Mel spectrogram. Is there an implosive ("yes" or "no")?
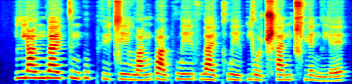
no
